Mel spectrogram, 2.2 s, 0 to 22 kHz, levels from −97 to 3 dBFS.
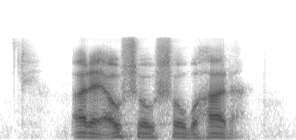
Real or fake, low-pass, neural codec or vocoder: fake; 7.2 kHz; codec, 16 kHz, 0.7 kbps, FocalCodec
